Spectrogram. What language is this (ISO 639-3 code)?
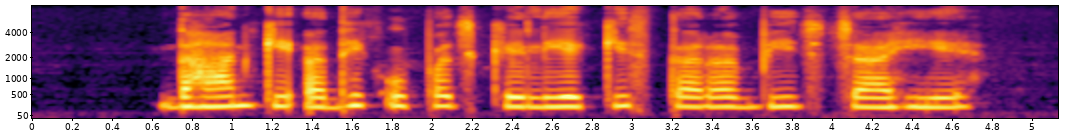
mag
